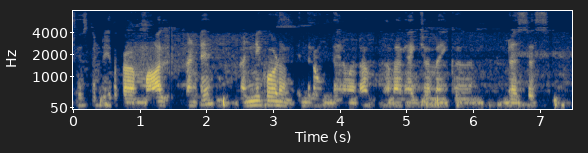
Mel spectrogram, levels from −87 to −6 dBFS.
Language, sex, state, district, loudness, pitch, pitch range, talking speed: Telugu, male, Andhra Pradesh, Visakhapatnam, -25 LUFS, 115 Hz, 105-130 Hz, 130 wpm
